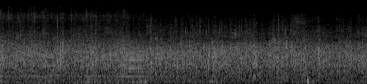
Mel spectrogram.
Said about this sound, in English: Clap your hands for Jesus and give God the praise.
